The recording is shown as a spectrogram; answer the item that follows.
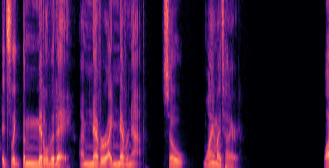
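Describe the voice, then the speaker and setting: A vlogger in his thirties with a warm, mid-range voice speaks candidly to camera. His casual monologue rambles, turns self-deprecating, and is punctuated by frequent sighs.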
